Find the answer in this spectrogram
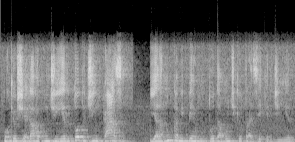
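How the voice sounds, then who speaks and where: A man voicing a young male prisoner who speaks low, slow and bitter. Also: darkish tone, echoey room, muffled recording, natural voice. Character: cold young male prisoner, blaming his mother.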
